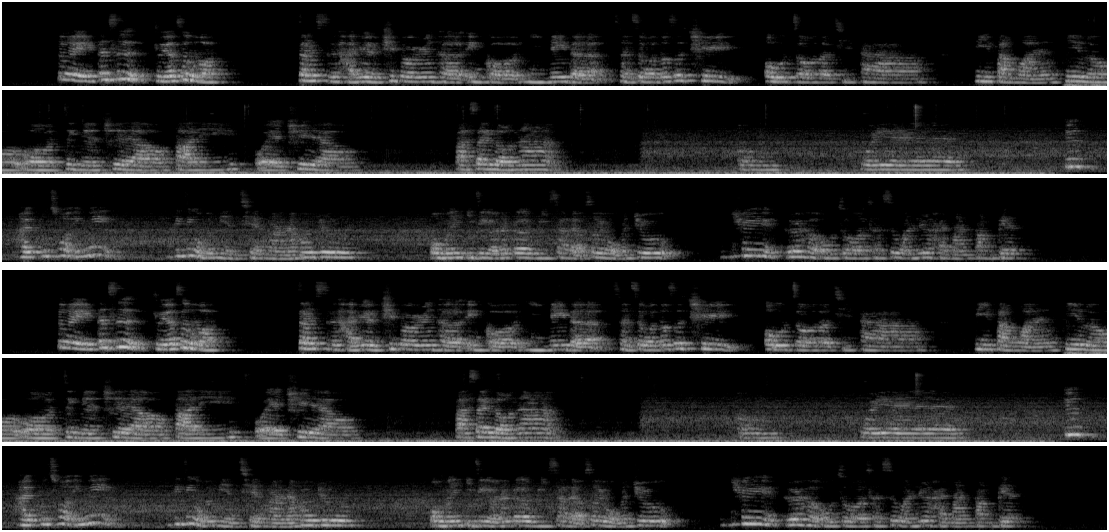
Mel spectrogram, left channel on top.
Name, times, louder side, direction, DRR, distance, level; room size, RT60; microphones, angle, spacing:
voice 1, 0.5-2.1 3.0-7.3 7.6-9.2 9.7-14.6 15.6-16.6 18.4-18.8 19.6-20.6 21.7-21.9 22.2-23.2 23.8-25.6 26.4-28.8 29.4-32.3, right 1 dB, 70° right, -10 dB, 1.3 m, -28 dB
sound 1, 10.6-21.6, equal, 50° left, 0.6 m, -38 dB
sound 2, 17.4-28.2, equal, 50° right, 1.0 m, -46 dB
2.8 x 2.3 x 2.3 m, 0.39 s
head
